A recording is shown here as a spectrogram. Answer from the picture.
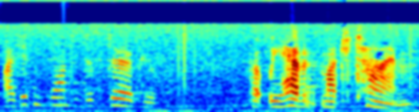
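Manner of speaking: hushed apology from the wife; hesitant, gentle. Acted. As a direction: interrupt timidly and softly. Wife interrupts timidly.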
